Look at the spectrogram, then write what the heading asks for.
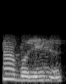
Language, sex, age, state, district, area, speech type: Marathi, female, 18-30, Maharashtra, Thane, urban, conversation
